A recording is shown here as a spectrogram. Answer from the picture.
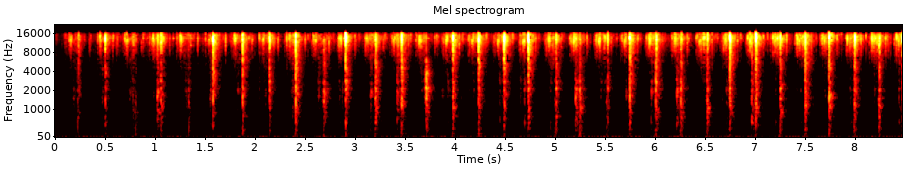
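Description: A deck of tarot cards being shuffled by hand: a steady run of crisp card slaps at about five a second.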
